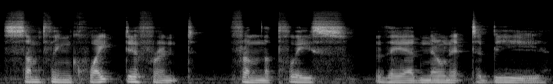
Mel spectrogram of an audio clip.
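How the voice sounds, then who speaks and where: A man narrating literary horror as a dramatic audiobook, measured, deliberate and grave. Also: low-pitched, level tone, vocal fry, bright, forceful tone.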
